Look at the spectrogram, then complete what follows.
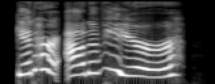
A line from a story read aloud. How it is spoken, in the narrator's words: the girl screeched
